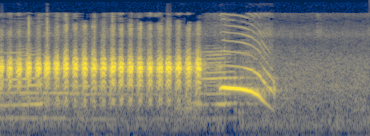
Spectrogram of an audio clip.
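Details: Common iora in full song, said to provoke any iora into replying: a quick pulsed buzzy trill lasting about a second, closed by a strong downslurred whistle.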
